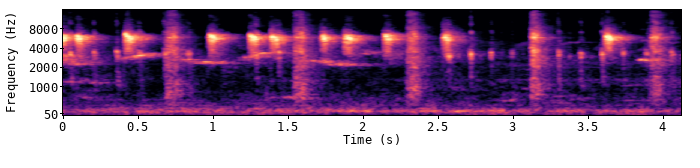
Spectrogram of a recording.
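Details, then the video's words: Chestnut-capped laughingthrush kept in a cage and trained for mental conditioning, singing rapid sharp high chirps in quick succession, mixed with lower thin whistles and several short clicking or rattling sounds. "KEMADE JAWA GACOR"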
